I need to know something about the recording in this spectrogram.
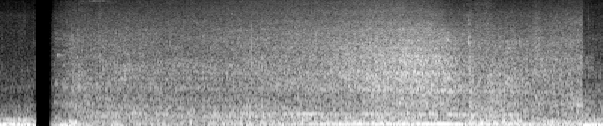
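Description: A single-decker bus coming along the road toward the listener, its engine and tyre noise steadily growing louder and loudest near the end as it draws close.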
